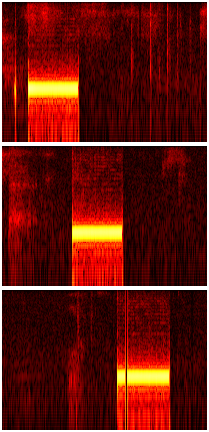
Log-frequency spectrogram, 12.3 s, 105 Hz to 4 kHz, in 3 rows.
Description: Ringback tone (Europe, 425 Hz).
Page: Rio Claro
